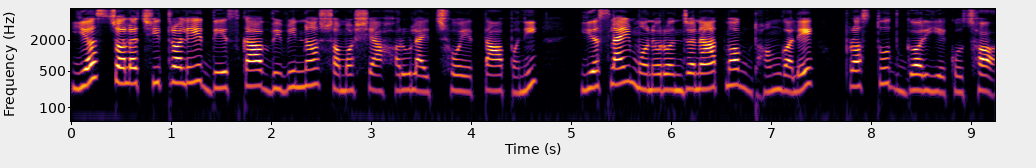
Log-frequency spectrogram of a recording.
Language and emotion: Nepali, neutral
